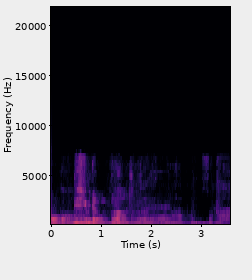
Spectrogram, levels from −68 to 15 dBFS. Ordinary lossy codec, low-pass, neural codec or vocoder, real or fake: none; 7.2 kHz; codec, 16 kHz in and 24 kHz out, 2.2 kbps, FireRedTTS-2 codec; fake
